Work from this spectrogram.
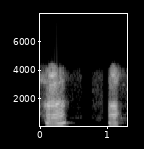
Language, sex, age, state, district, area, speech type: Assamese, female, 60+, Assam, Biswanath, rural, conversation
